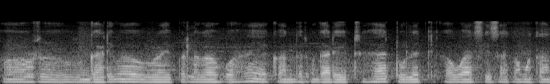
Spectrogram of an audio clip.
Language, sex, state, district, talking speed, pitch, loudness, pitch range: Hindi, male, Chandigarh, Chandigarh, 230 wpm, 115 Hz, -19 LUFS, 110-120 Hz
